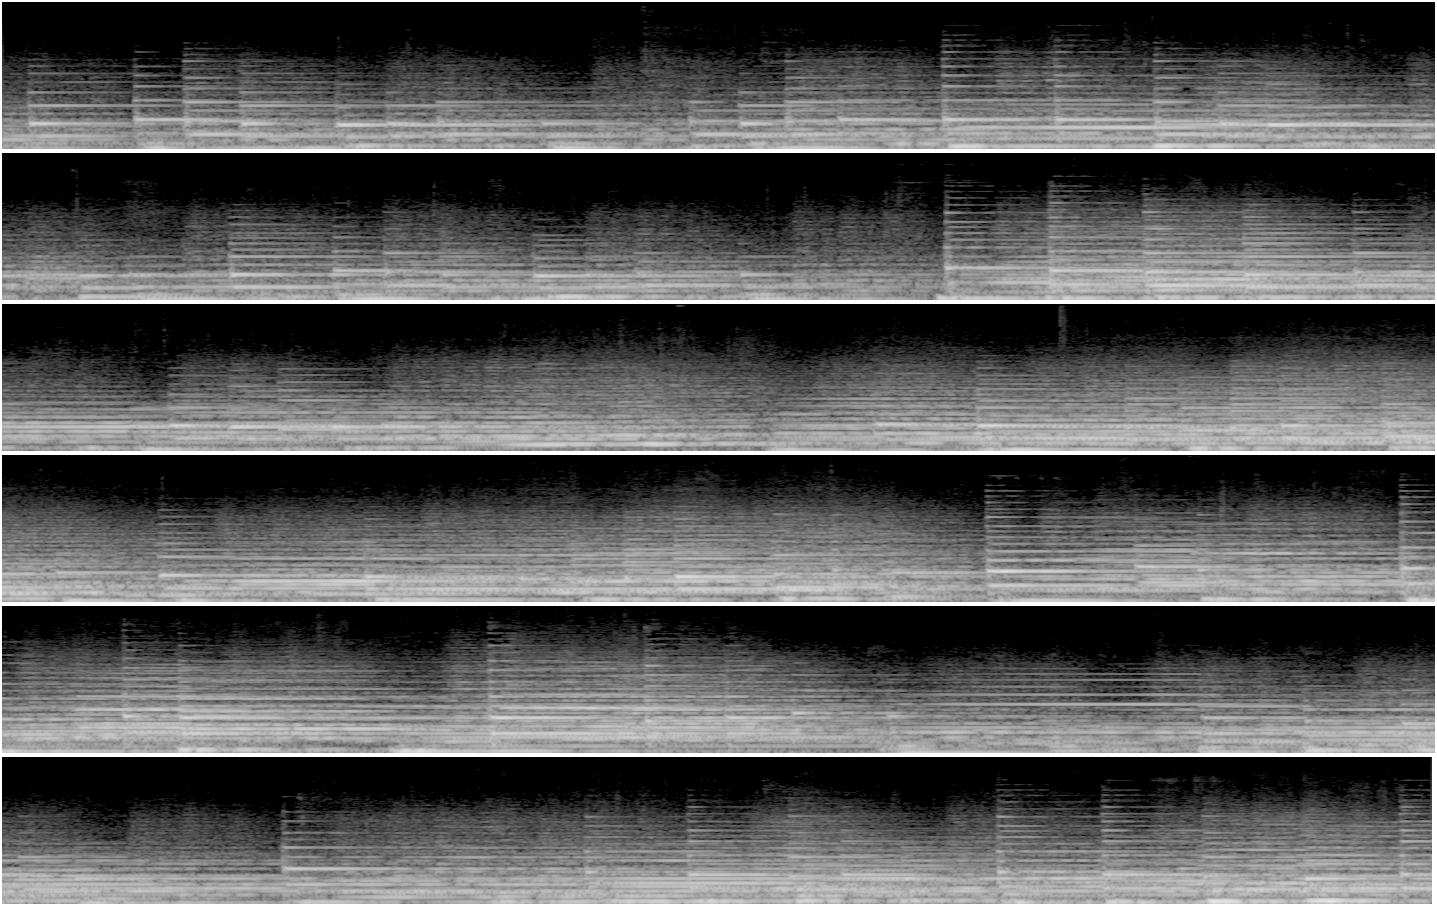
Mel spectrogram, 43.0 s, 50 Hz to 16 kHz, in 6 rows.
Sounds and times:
Music: 0.0s - 42.9s.

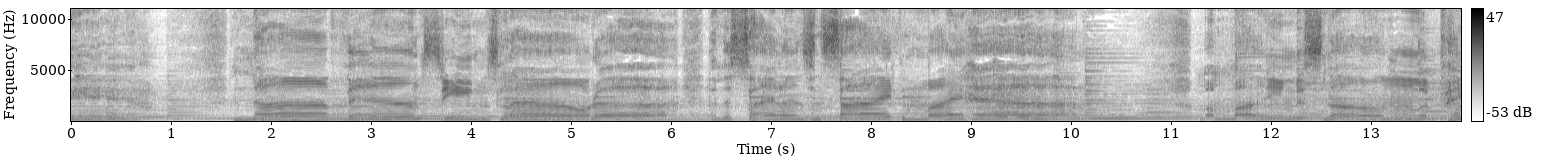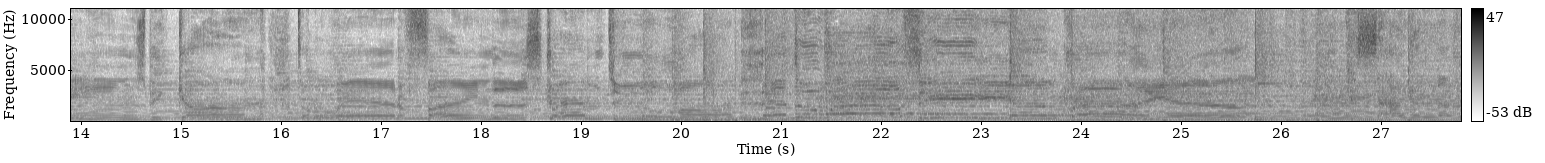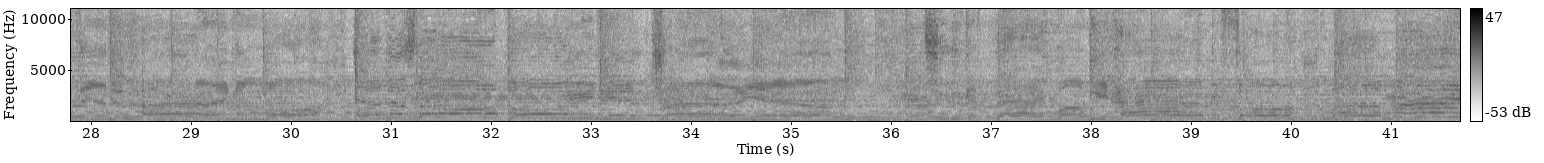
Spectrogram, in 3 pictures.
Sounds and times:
Music: 0.0s - 41.6s.

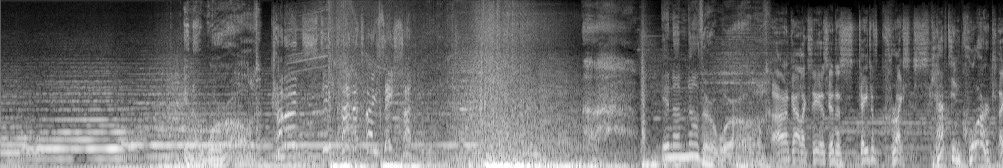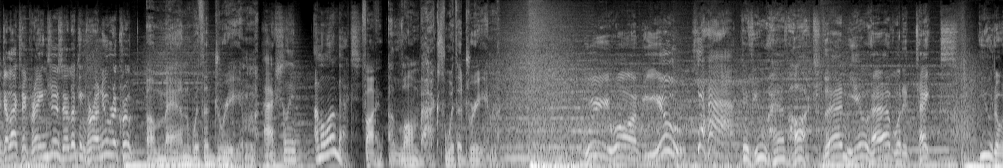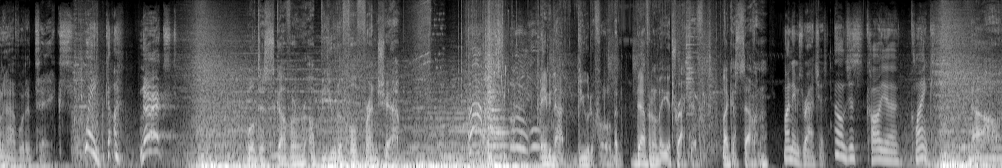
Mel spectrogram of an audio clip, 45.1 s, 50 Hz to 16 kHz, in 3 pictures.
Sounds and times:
Music: 0.0s - 30.8s, 31.4s - 39.2s, 43.5s - 45.1s
Speech: 2.8s - 6.2s, 9.9s - 22.5s, 37.1s - 45.1s.

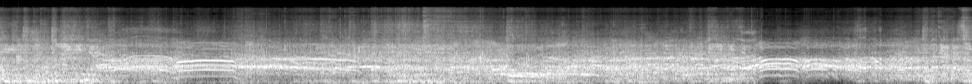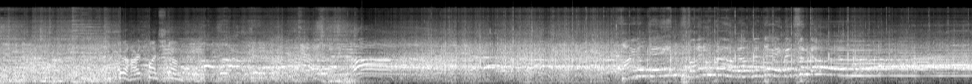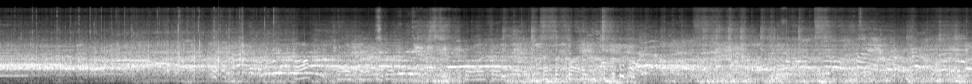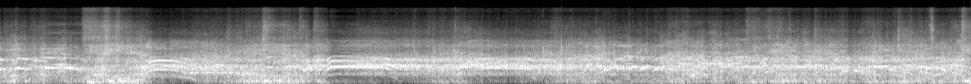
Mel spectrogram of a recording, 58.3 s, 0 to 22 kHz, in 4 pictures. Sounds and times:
Cheering: 0.0s - 58.3s
Crowd: 0.0s - 58.3s.

